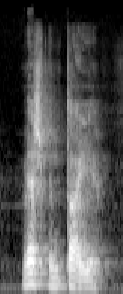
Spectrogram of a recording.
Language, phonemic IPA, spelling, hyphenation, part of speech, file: Dutch, /ˈʋɛs.pə(n)ˌtɑ.jə/, wespentaille, wes‧pen‧tail‧le, noun, Nl-wespentaille.ogg
- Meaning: a wasp waist, wasp-like waistline, a very slim waist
